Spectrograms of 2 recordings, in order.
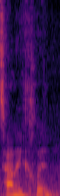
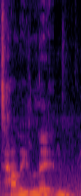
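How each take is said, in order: First: The double L is not a plain L. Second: The double L is said as a plain L. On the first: The speaker calls it right. "It's Tally-Llyn" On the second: The speaker calls it wrong. "some people think it's Tally-Lin because it's two L's"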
